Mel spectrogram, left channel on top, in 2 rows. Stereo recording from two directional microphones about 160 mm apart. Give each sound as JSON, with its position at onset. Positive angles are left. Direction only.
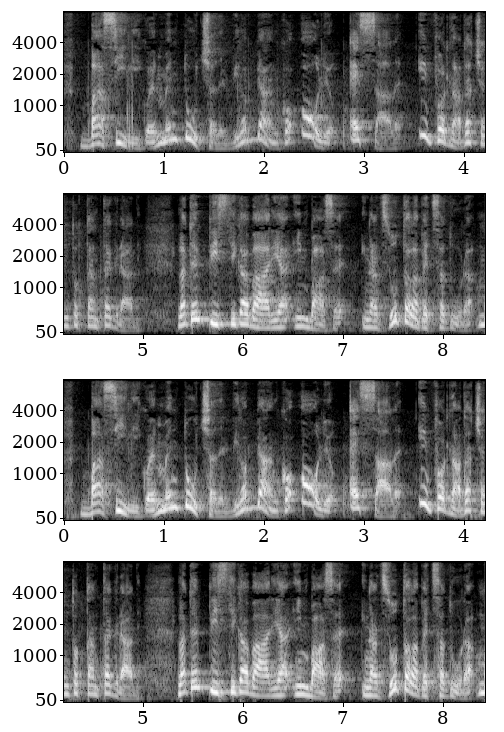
{"t": 0.2, "sound": "speech", "side_deg": -20}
